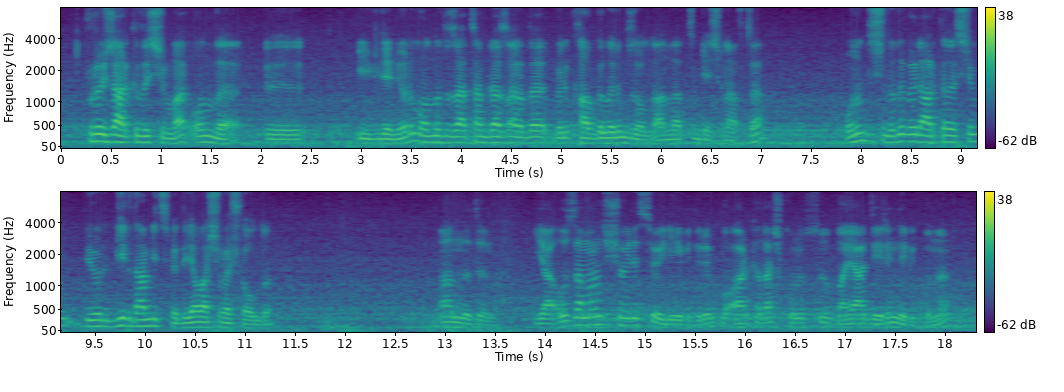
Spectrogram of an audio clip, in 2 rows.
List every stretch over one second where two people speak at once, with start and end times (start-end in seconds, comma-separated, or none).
none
